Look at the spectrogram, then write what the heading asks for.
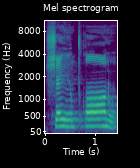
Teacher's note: شین کو یا کے ساتھ ملانا ہے، یا لین ہے بغیر کھینچے پڑیں گے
